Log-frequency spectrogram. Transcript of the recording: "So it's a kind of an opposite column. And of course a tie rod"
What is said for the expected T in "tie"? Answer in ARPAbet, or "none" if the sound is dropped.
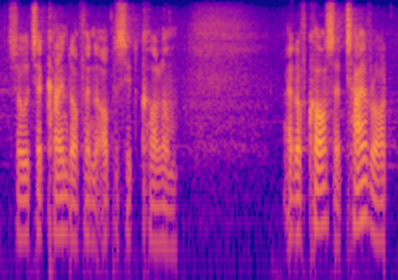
T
